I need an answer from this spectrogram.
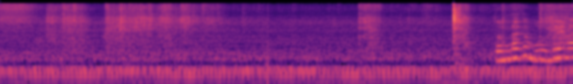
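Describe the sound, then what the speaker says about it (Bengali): Semolina dry-roasting in a pan for a sweet dessert: a continuous close scraping and rustling of a spoon through the grains, with a brief louder clatter near the end. "আমি সুজি বানাচ্ছি। সুজিটা ভালো করে ভেজে নিয়ে"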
